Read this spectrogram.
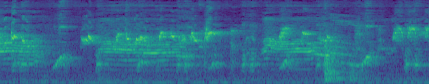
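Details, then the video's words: Red-whiskered bulbul just becoming excited, delivering rich, slightly rasping warbled phrases and brief whistled upslurs in a near-continuous stream, with a low background hum. "sora burung jambul baru nak galak"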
